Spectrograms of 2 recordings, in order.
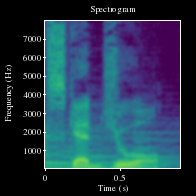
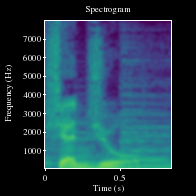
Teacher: In the US, people pronounce schedule with a hard SK sound, like schedule, but in the UK, it's all about the softer esh sound, schedule.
